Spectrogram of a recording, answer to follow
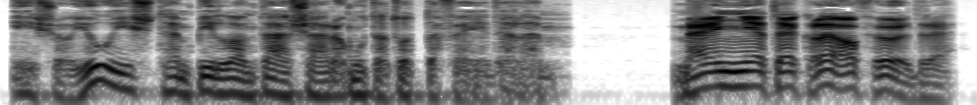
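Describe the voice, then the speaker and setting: Guy doing a stern dwarf prince, scolding but earnest, lively storybook voice. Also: fairly low pitch, dry recording, studio quality, heavily acted.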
